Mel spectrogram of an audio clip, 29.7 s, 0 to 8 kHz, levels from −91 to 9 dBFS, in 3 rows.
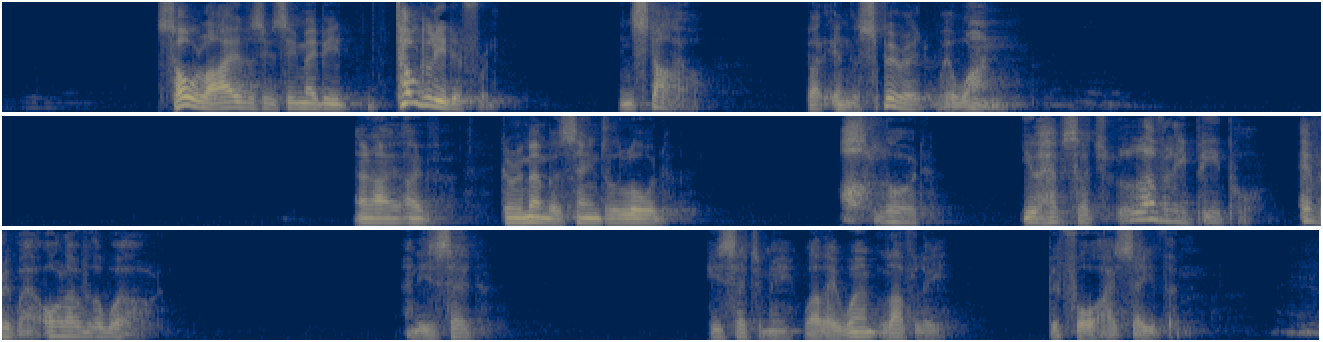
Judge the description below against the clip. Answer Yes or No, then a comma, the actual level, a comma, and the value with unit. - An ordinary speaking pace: No, slow, 105 wpm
